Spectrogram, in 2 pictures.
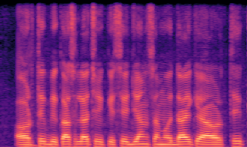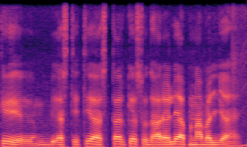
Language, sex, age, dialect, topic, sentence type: Magahi, male, 36-40, Southern, banking, statement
